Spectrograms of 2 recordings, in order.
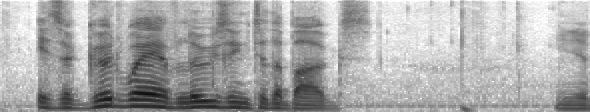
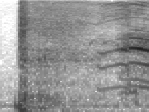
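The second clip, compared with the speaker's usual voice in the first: shrill villain cackle, very high; high evil cackle. Pretend. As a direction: cackle like a mad genius. Boasting about his genius plan.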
